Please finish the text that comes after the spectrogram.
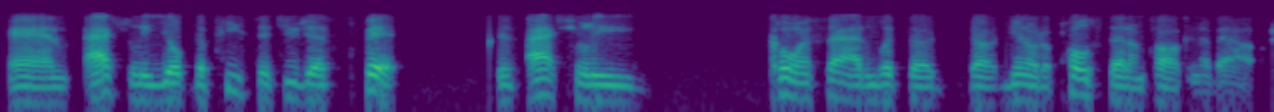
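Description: A man's voice: on the low side, moderate pace, dry recording. A man talking casually and earnestly on a radio show, in a brotherly, encouraging way. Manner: earnest, brotherly, repeats "man" and "you know". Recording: muffled dry call-in radio line.

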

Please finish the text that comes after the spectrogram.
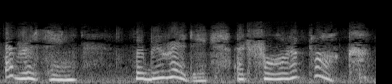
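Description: An actress playing a fussy, doting older seamstress in a radio drama, halting and repeating her words. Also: high-pitched, animated. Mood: dreamy, pleading. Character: fluttery, eccentric, doting older spinster dressmaker. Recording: dull, slightly noisy 1970s radio recording.

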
